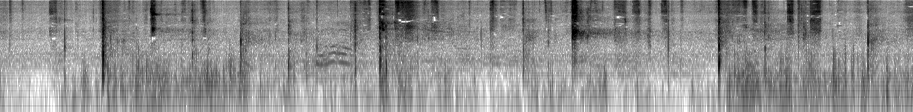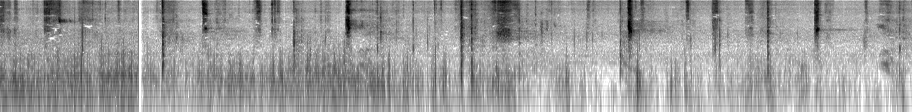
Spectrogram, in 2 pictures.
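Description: Tennis balls are struck sharply with rackets, back and forth in a rally.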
